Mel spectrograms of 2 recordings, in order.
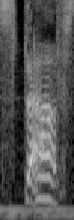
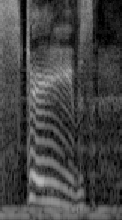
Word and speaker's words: staves: Long story short, both ways to pronounce it are acceptable, but only one way to pronounce ectoplasm.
